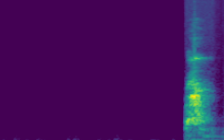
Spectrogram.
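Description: A single short dog bark near the end, sudden and loud against otherwise silent audio.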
